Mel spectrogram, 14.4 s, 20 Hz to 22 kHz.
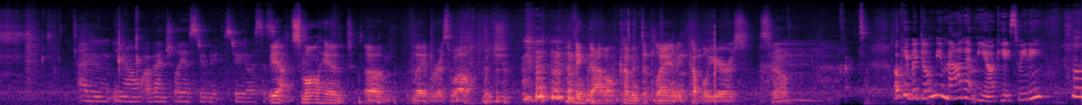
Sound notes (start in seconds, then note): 6.2 laughing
